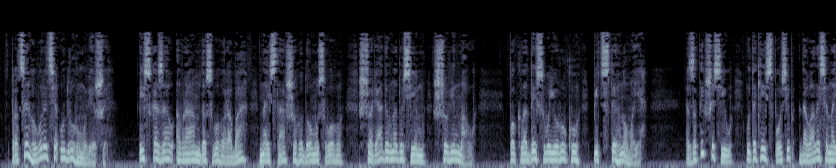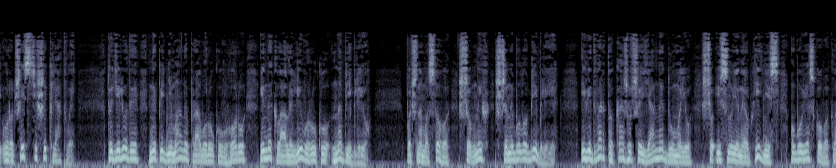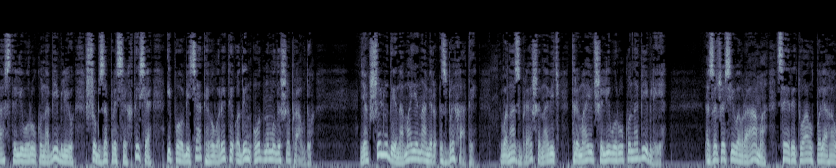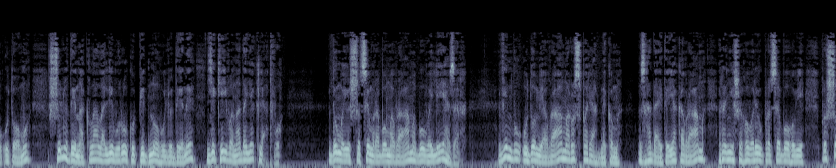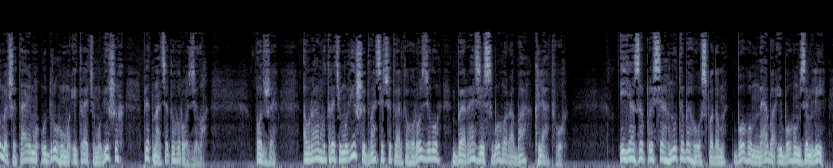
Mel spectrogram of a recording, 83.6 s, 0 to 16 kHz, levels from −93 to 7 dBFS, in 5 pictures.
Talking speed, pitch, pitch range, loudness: 125 wpm, 110 Hz, 95-125 Hz, -22 LUFS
